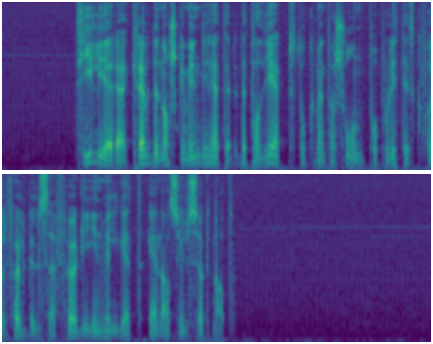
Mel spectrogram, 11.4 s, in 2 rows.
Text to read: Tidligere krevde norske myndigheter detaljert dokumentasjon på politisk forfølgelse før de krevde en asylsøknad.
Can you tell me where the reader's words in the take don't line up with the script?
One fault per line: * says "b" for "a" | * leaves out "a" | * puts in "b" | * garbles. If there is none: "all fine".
* says "innvilget" for "krevde"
